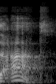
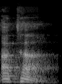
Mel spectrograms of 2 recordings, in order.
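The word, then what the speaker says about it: את: It says at, right? Mm-hmm. So why does it say at? Actually, you pronounce it ata.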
